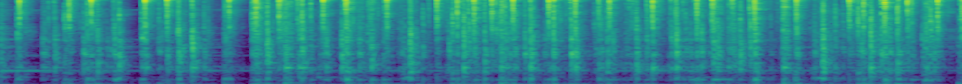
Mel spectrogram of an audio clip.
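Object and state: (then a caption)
Mechanical keyboard with plastic keycaps. A typewriter-style backlit mechanical keyboard with round brown plastic keycaps on a dark frame is typed on rapidly with fingertips and long coffin nails. Fast, crisp, bright clicks and clacks rattle almost without pause, with short gaps between bursts, and each tap dies away almost instantly.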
